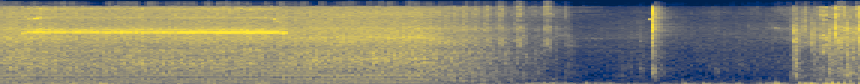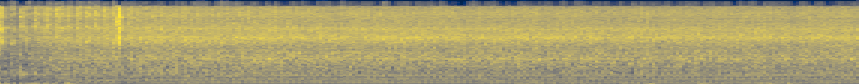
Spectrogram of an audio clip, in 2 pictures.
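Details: Yard Machines mower with a Briggs & Stratton engine that wouldn't start, fixed with carb cleaner and a wire-brushed spark plug. It runs steady and even, dips briefly mid-clip, then picks straight back up to a smooth, healthy run.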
